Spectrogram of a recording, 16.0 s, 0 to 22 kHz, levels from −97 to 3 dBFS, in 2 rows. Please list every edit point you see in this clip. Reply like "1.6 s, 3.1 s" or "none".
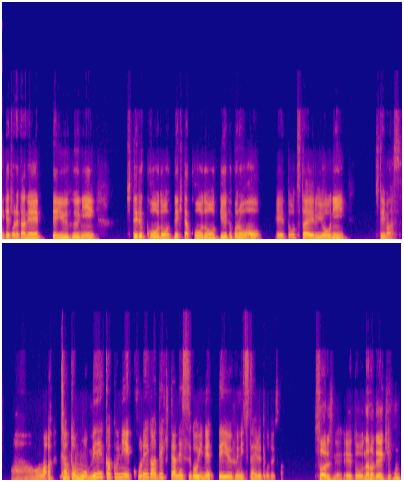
2.3 s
